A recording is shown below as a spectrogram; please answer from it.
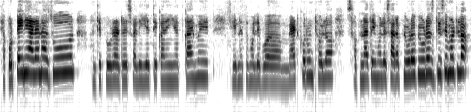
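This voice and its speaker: A woman's voice: sits high, rapid-fire, dry recording, narrow, tinny audio, lightly acted. A woman voicing a mischievous, boastful village boy in a cartoon comedy, chattering and teasing in a Varhadi Marathi accent.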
